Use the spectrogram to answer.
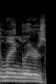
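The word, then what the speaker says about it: Langeliers: stats I interviewed Shay Lang leaders once and I go rhymes with chandelier right he's like yeah that's what I always tell people Shay lers rhymes with chandeliers well he was hanging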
